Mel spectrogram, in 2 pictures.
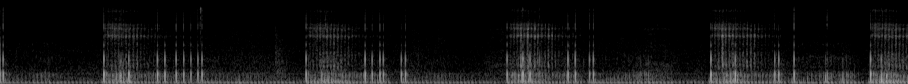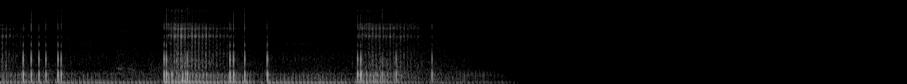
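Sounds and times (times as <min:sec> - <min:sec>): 
domestic cat purring: 0:00.0 - 0:14.2.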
